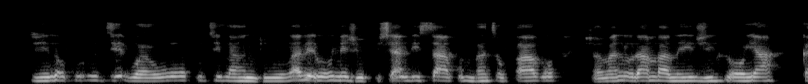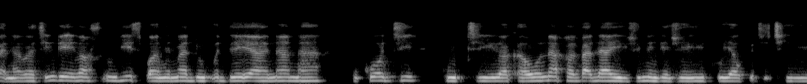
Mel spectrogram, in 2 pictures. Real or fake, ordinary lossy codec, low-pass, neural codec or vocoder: fake; Opus, 32 kbps; 7.2 kHz; codec, 16 kHz, 2 kbps, FunCodec, trained on LibriTTS, 25 frames a second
